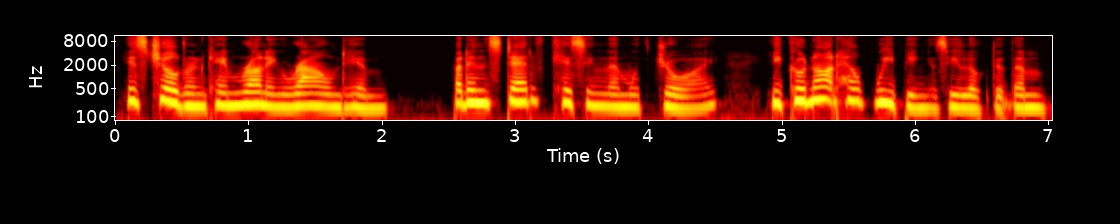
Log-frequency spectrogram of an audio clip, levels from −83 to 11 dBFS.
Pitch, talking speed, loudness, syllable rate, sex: 200 Hz, 195 wpm, -19 LUFS, 4.6 syllables/s, female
